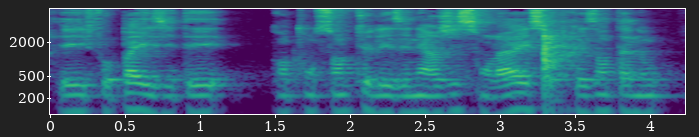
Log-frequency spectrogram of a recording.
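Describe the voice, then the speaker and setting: A man giving a casual tarot reading to his viewers, gentle and encouraging, pausing often with filler sounds. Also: lowish voice, completely flat delivery, background noise. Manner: hesitant, full of filler pauses. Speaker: tarot card reader. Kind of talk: casual tarot guidance monologue. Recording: roomy echoey room.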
